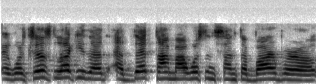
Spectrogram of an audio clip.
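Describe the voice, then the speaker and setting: With a Spanish accent, a woman speaks at a high pitch and a fairly quick pace with fairly even intonation. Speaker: criminology professor. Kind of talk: interview. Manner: halting.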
